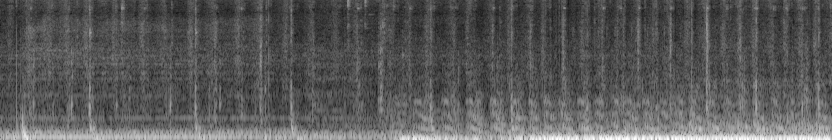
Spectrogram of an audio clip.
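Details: Cold winter morning roadside no-start: starter turns over steadily at about three beats a second for several seconds, but the engine never catches or fires; extended cranking.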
